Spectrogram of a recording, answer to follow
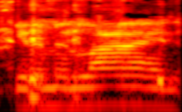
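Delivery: high, loud, hammed-up barked order; mock drill sergeant. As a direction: play the strict sergeant mom, half joking. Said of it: "raised very militantly".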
